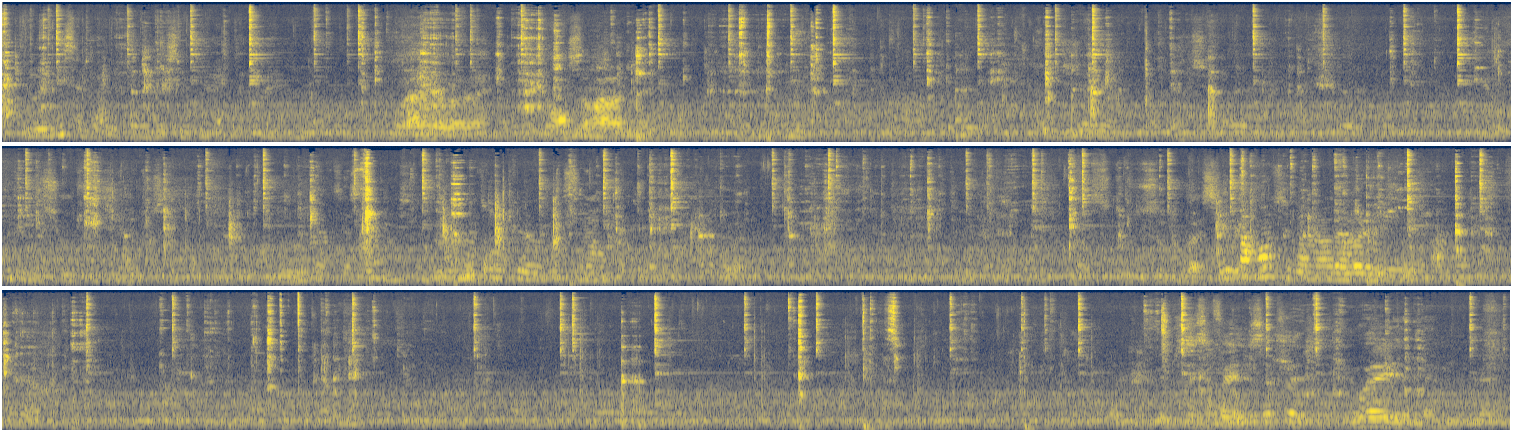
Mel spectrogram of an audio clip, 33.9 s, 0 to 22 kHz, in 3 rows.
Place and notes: Centre Ville, Aix-en-Provence, Fr. - lunch murmur
murmur during lunch in a tent, rattling of a mobile heating
(Sony PCM D50)
Aix-en-Provence, France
